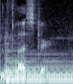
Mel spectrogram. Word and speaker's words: Leicester: Leicester.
